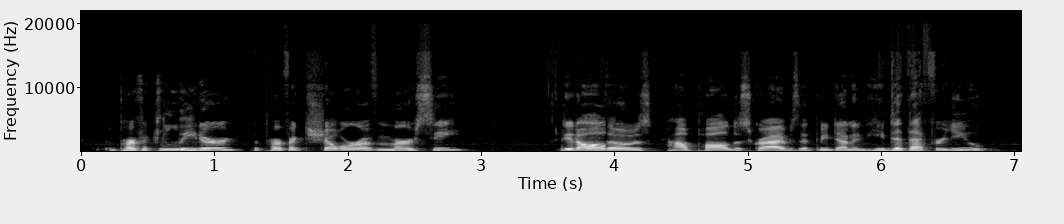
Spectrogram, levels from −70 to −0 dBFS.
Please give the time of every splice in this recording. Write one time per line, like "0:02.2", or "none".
0:01.2
0:03.6
0:03.9
0:04.4
0:05.5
